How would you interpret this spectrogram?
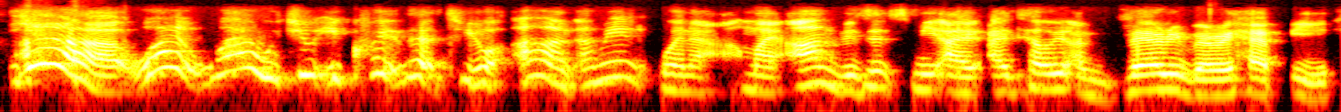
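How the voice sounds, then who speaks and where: A woman's voice: a little high, sing-song, normal speed. A woman in her thirties with a Malaysian accent, a guest chatting casually, laughing often and tossing rhetorical questions. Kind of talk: casual chat. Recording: dull lo-fi sound.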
